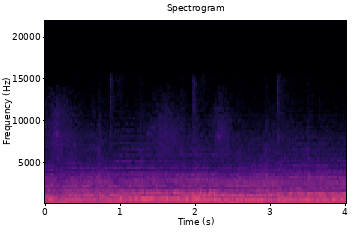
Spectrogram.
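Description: Choir and congregation singing a hymn with orchestral accompaniment, long notes held and moving slowly.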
